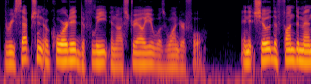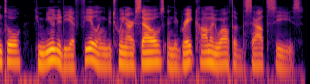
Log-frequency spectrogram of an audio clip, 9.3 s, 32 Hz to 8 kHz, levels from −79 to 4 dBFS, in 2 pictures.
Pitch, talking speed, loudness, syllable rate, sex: 130 Hz, 175 wpm, -18 LUFS, 5.6 syllables/s, male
